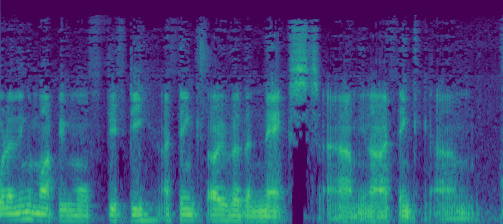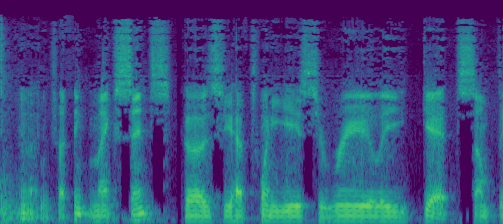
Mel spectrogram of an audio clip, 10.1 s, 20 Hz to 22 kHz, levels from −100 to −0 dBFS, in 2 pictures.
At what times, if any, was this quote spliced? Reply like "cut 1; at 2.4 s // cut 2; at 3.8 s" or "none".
cut 1; at 5.4 s // cut 2; at 6.8 s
